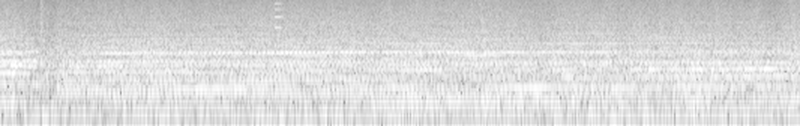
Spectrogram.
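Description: A racing car engine roars steadily at high speed, its pitch shifting as it changes gear.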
